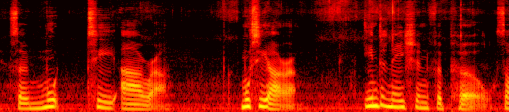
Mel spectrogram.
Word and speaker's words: Mutiara: Now it's spelled M-U-T, Mut, I-A-R-A. So Mutiara.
